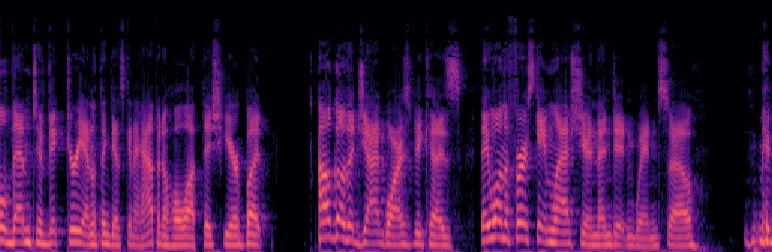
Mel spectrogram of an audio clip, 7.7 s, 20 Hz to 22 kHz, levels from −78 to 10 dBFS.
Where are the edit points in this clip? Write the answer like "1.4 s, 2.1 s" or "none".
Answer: 4.7 s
